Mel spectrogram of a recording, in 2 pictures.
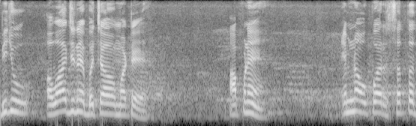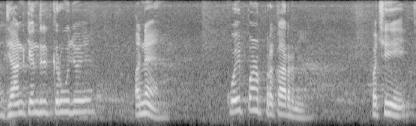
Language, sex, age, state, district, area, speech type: Gujarati, male, 30-45, Gujarat, Junagadh, rural, spontaneous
